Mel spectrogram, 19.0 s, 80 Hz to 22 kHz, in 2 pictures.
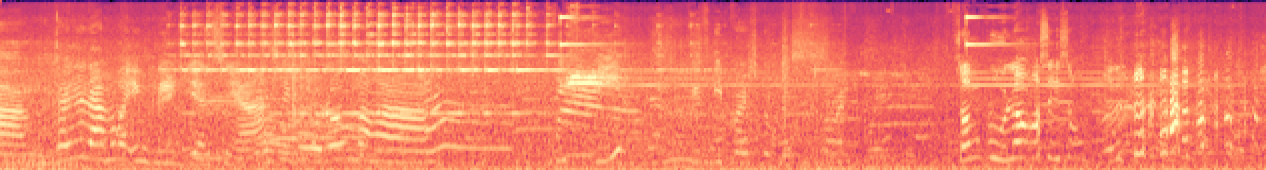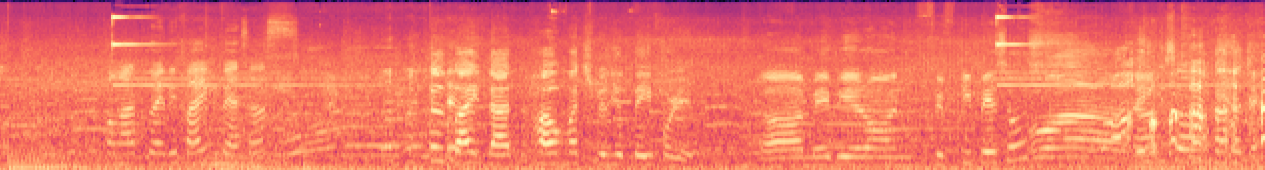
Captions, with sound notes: - Considering the ingredients, maybe Php50. - Just Php10 because it's just a single cone. (laughs) - Maybe around Php25. - If you will buy that, how much will you pay for it? - Maybe around Php50. - Wow! Thank you so much!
